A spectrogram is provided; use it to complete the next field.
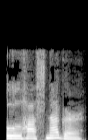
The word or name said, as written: Ulhasnagar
